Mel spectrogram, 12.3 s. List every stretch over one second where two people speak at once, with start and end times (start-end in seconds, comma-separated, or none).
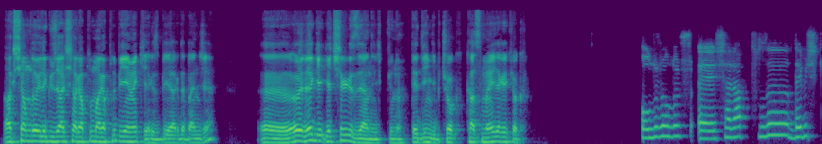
none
